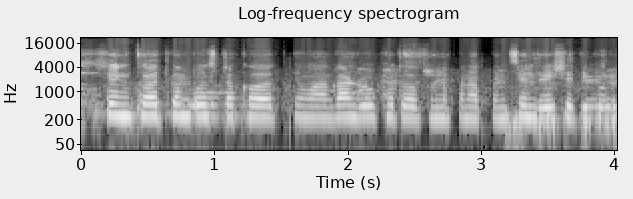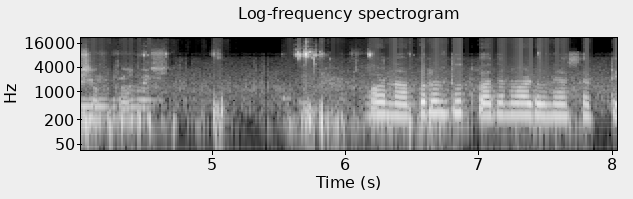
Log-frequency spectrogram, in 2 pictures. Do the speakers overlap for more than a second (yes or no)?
no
